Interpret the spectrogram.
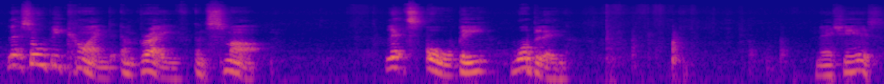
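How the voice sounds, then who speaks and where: A man reading a rhyming children's story aloud as an expressive storyteller. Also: mid-range voice, reverberant.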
